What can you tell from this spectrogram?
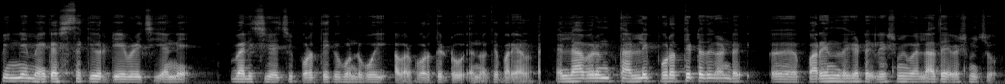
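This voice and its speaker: Gravelly male serial narrator. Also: mid-range voice, a little fast. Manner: plain, steady retelling. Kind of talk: retelling a TV serial episode.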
